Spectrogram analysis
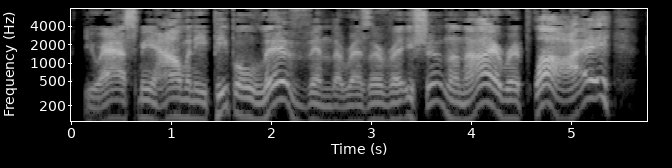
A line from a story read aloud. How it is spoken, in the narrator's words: triumphantly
